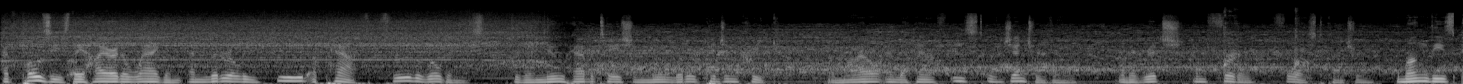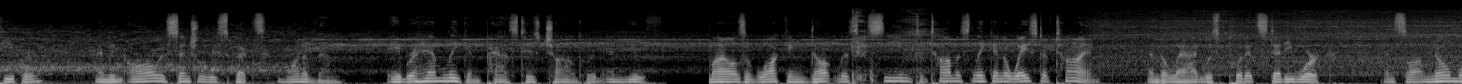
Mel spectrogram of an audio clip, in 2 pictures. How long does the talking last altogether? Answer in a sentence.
The talking can be heard for 29 seconds in total.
